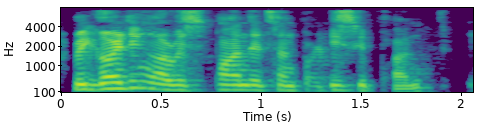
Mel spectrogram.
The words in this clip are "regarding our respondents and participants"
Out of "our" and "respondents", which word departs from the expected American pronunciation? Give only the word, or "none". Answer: our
